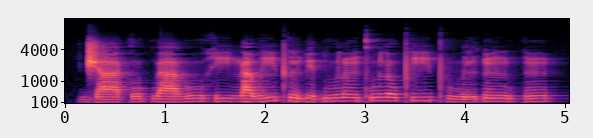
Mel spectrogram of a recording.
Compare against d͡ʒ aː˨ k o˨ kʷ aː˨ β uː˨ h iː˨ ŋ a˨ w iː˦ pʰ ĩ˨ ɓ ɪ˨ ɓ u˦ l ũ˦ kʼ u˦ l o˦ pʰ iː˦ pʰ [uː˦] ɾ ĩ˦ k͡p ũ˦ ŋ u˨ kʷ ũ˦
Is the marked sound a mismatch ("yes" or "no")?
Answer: yes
